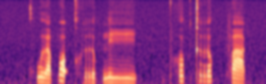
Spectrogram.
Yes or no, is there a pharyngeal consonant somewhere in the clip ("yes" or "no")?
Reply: no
